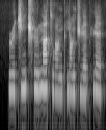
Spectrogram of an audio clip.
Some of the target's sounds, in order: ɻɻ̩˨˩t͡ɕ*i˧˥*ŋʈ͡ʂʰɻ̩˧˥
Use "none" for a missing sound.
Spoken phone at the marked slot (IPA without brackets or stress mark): i˧˥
